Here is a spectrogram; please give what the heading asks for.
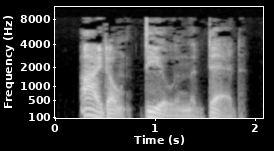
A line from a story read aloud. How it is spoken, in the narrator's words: the witch spat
